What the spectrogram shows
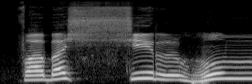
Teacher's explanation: شین کو سختی کے ساتھ ادا کریں اور را کو باریک پڑھیں گے، را ساکن اس سے پہلے زیر ہے تو اس کو ہم نے باریک پڑھنا ہے۔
